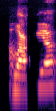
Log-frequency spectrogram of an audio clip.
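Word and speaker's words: Al-Waqi'ah: Al-Waq'iah. Al-Waq'iah. Al-Waq'iah? Is that it? Does anyone know like the proper? The Arabic. I guess Waqi'ah. It's Surah Al-Waq'i'ah. Waqi'ah.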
